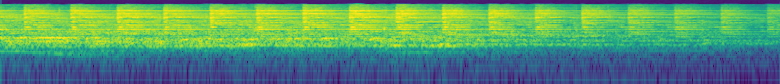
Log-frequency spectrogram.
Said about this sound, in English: Or something like it. But with a very small hammer. You've been looking at the bell in the Tadawul Stock Exchange in Riyadh, and it is? It's absolutely gorgeous. It's a standalone swinging bell in an Arabic-style arch that sits on a table,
